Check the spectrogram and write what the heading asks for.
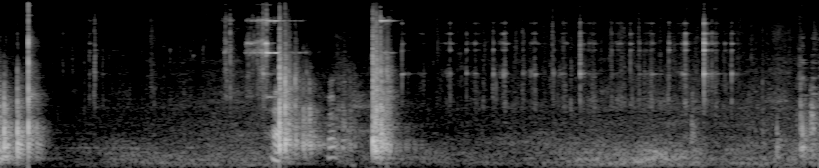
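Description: Steel parts of a brake-line flaring tool clinking and clattering as they are handled and fitted together, with two louder ringing metal clanks about three and four seconds in.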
